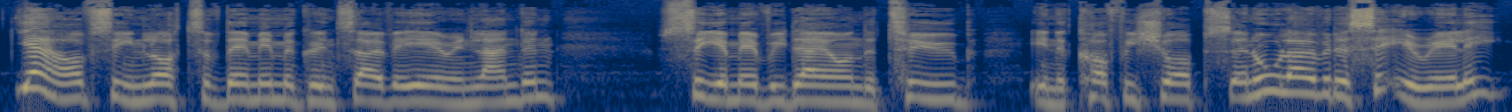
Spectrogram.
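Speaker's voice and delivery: Cockney London accent; a Londoner chatting about the tube. Shown as a demonstration. A Londoner talking about his city, in a Cockney accent. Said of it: "my voice talent demonstration".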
